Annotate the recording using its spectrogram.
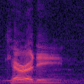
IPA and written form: ˈkærədiːn (Carradine)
